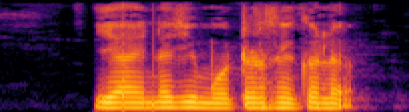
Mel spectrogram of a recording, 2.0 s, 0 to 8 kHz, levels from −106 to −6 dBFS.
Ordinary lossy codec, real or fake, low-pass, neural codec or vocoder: AAC, 48 kbps; real; 7.2 kHz; none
